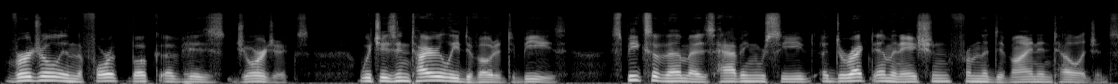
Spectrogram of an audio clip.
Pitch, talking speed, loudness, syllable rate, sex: 130 Hz, 145 wpm, -18 LUFS, 4.6 syllables/s, male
